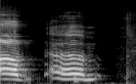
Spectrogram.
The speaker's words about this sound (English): So, I did a little burp, as I said.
